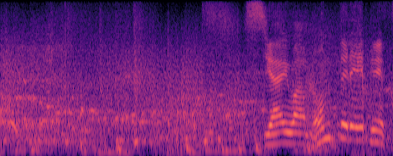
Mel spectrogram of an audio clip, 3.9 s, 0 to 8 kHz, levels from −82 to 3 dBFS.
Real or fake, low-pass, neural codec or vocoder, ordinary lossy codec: fake; none; codec, 16 kHz, 1 kbps, X-Codec, HuBERT features, trained on balanced general audio; none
